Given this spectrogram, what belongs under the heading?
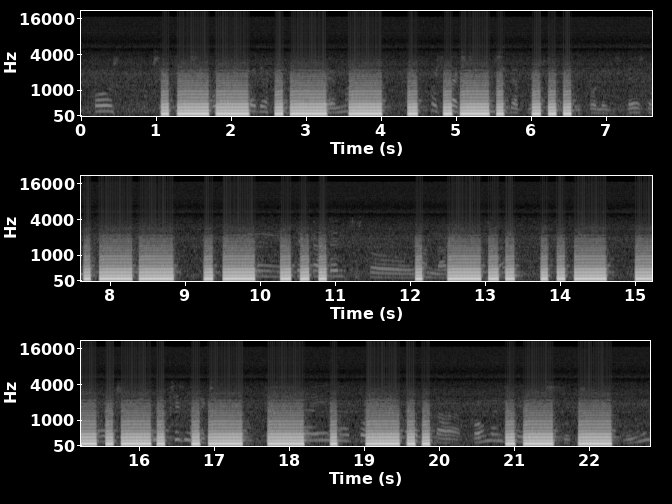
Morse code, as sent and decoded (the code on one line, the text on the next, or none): .-- .- - . .-. ... / .-- .- ... / . -.. ..- -.-. .- - . -.. / .- -
WATERS WAS EDUCATED AT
